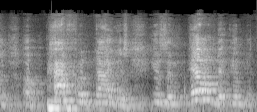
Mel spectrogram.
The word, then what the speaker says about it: Epaphroditus: That's how you pronounce it. Epaphroditus is an elder in the church.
